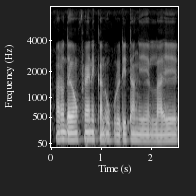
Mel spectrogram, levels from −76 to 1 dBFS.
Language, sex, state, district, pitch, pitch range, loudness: Chakma, male, Tripura, Unakoti, 100 Hz, 95-105 Hz, -19 LUFS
